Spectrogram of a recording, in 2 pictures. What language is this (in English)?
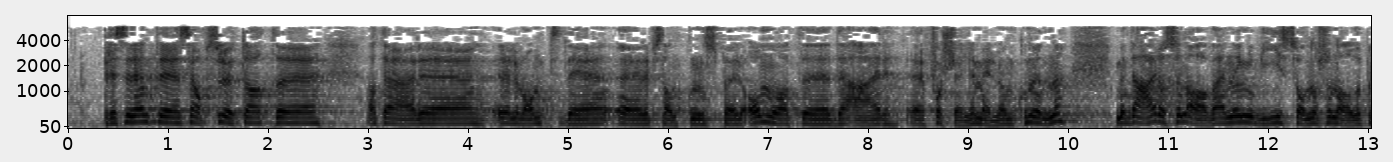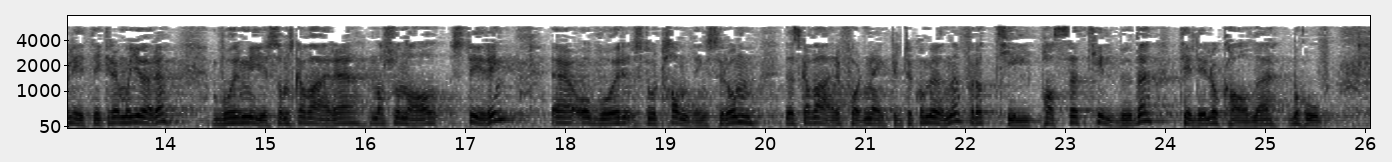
Norwegian Bokmål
